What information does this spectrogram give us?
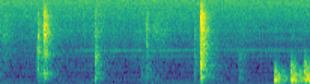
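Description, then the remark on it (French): A few spaced, muffled thuds like approaching steps, then three quick, fairly loud knocks on the wooden door of a son's hotel room, with no voices. “Va frapper à la porte de celle de son fils.”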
